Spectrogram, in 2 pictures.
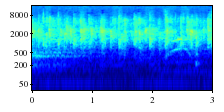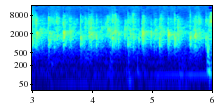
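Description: Live audience applauding, a steady clatter of many hands clapping, for a song that has just finished.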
